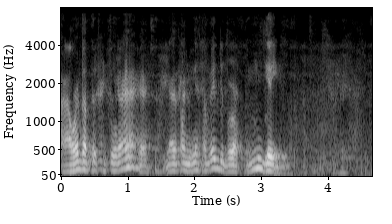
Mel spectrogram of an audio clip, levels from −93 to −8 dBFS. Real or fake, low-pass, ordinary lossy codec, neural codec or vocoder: fake; 7.2 kHz; none; codec, 24 kHz, 1.5 kbps, HILCodec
